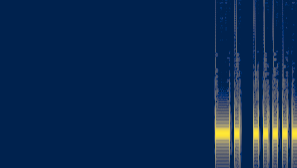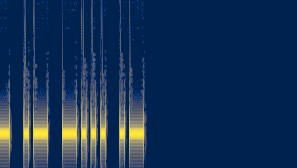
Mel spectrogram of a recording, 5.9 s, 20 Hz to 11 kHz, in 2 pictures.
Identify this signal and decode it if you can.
Morse code, heard as a keyed tone, about 25 wpm, 690 Hz. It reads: N4ABA
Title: USA Call Signs - 5 Characters - 25wpm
